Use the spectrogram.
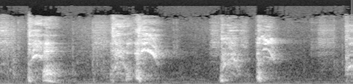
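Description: human body sound, coughing on request

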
